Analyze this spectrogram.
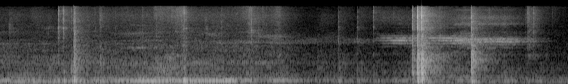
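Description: Scattered clicks and taps of small phone parts and tools being handled during smartphone reassembly, with a sharp click about four seconds in that rings briefly, then a lighter one.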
